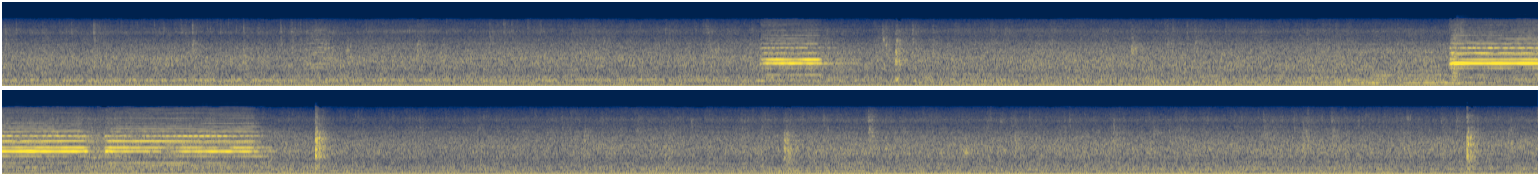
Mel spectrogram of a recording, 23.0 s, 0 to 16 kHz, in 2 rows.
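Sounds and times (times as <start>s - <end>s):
vehicle horn blasts: 5.7s - 6.4s, 10.9s - 13.7s.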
